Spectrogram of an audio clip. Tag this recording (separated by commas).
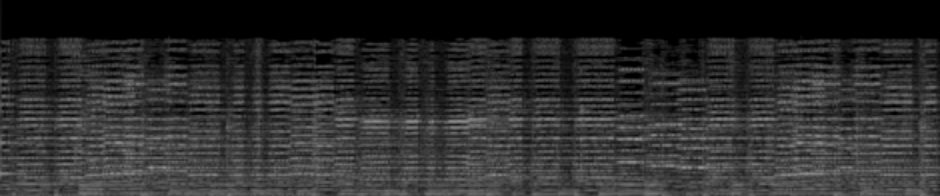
Music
